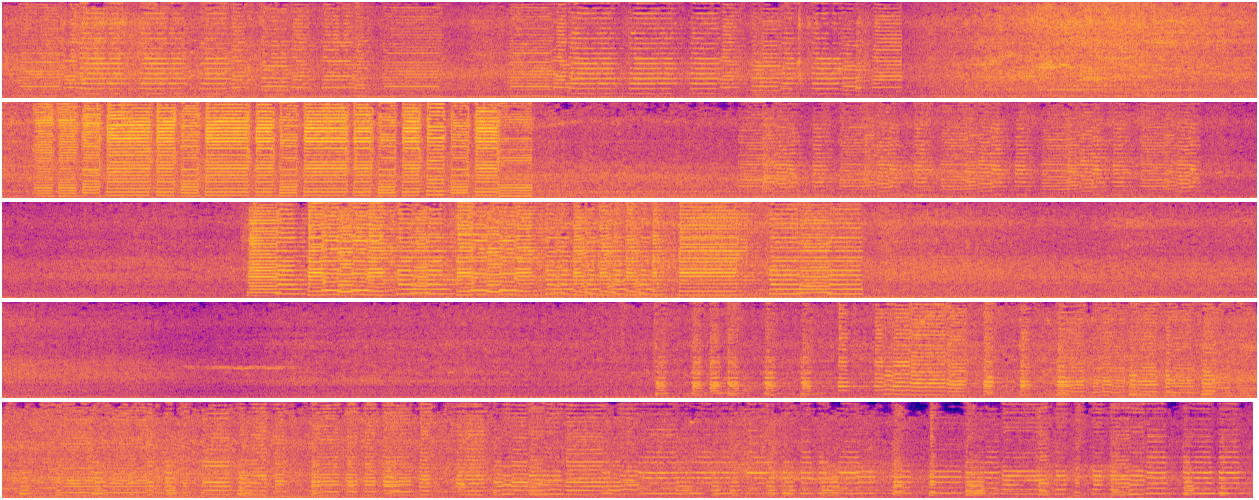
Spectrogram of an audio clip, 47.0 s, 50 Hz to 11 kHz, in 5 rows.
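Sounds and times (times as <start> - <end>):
musical bus horn tunes: 0.0 - 6.8, 9.6 - 13.6, 14.9 - 18.8, 20.6 - 25.4, 33.1 - 47.0
bus engine rumble: 0.0 - 47.0.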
